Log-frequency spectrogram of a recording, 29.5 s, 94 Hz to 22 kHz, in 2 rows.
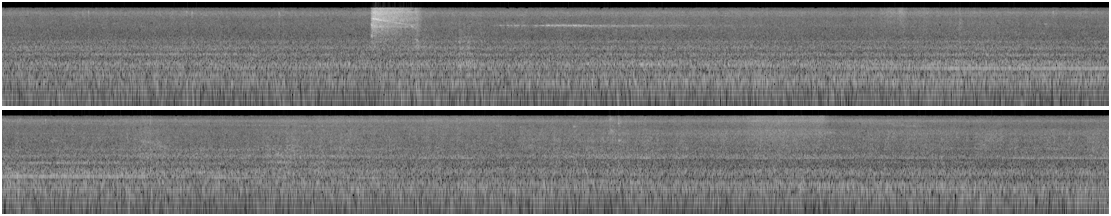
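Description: Keisei 3500 series electric commuter train running, heard from inside the car: a steady rumble of wheels on rail and running gear, with a sharp click about five seconds in.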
